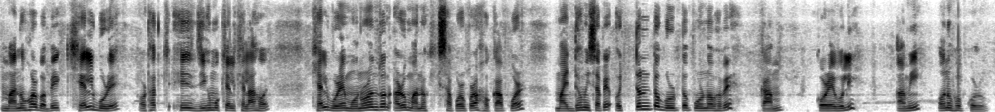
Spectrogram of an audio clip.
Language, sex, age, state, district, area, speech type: Assamese, male, 18-30, Assam, Dibrugarh, rural, spontaneous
